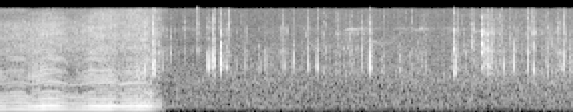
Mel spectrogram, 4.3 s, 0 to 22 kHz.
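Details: European hornets doing trophallaxis, sharing food at the nest in South Moravia, Czechia, in August 2024: a loud, deep buzz for about a second, then it cuts off, leaving faint clicks and quiet background.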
